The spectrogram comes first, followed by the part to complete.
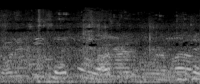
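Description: People's voices talking close by, with a few faint clicks.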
